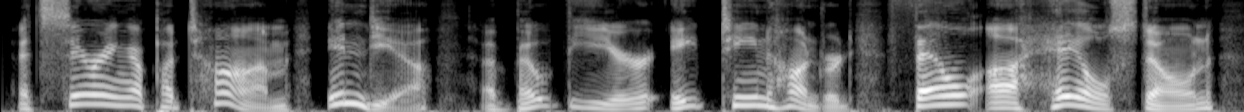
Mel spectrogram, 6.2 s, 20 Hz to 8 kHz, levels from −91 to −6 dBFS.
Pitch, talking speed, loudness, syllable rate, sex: 160 Hz, 105 wpm, -20 LUFS, 3.9 syllables/s, male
